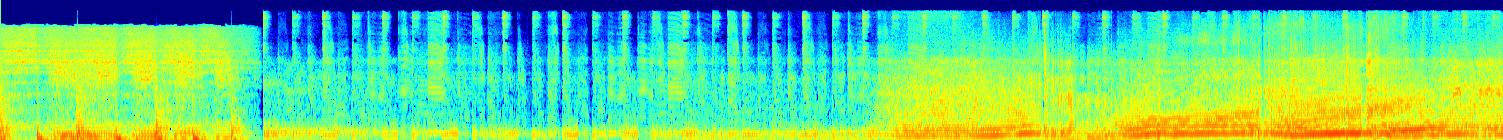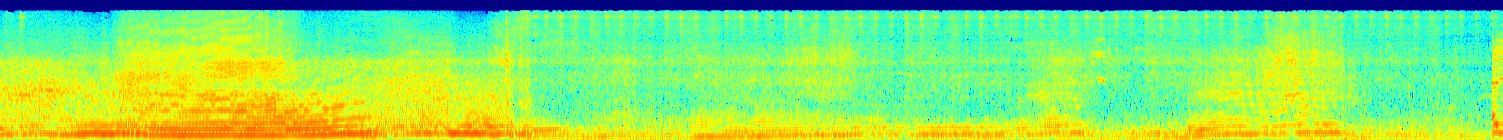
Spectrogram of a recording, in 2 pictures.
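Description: Rally car engines revving hard as cars pass, the pitch climbing and dropping back again and again with the gear changes, loudest in the middle. A short burst of music plays at the very start.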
